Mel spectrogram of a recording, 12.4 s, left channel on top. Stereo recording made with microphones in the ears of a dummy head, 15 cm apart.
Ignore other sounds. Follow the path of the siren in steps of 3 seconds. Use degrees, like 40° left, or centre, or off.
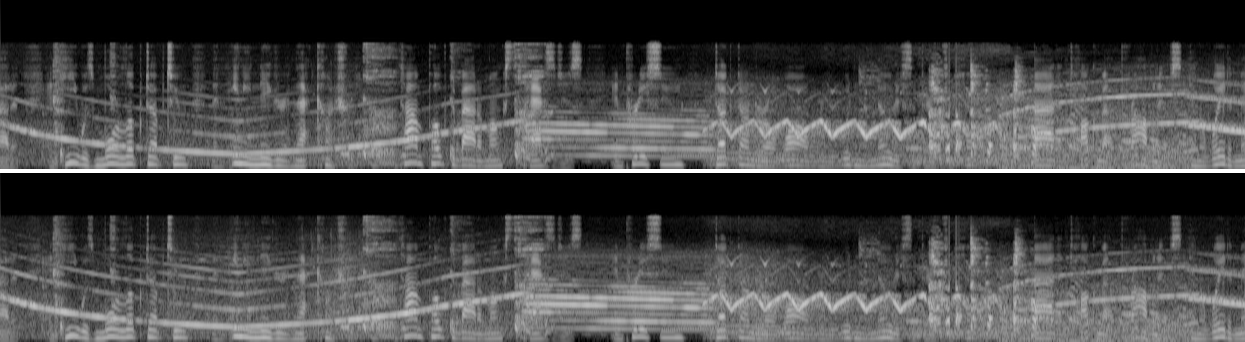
60° right, 40° right, 10° right, 50° left.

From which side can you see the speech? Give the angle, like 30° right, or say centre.
40° left.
